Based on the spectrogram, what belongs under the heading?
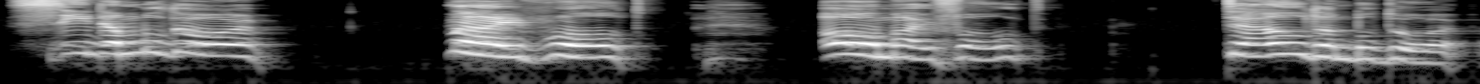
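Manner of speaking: put-on delirious man clutching a boy's knees; desperate raving. A narrator's reading. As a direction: blurt warnings between struggles for breath.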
